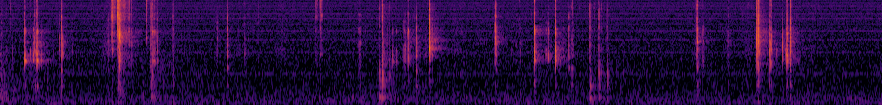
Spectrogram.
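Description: A small, dry, cream-white bar of soap with a paw decoration is held in the fingertips while its edges are shaved off with a metal utility knife blade. Crisp, bright cutting clicks arrive in irregular bursts, with many short snaps that die away almost instantly over a quiet background.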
